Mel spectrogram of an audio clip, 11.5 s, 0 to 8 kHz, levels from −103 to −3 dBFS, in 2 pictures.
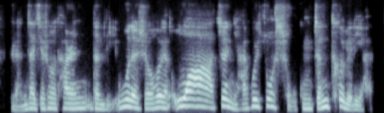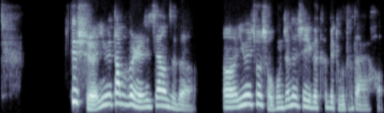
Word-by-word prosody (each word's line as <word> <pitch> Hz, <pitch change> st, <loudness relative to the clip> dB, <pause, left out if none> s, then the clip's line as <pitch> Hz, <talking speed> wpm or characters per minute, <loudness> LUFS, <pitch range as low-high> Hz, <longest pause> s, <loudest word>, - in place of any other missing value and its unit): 人 95 Hz, +4 st, -9 dB
在 130 Hz, +1 st, -1 dB
接 130 Hz, +2 st, -1 dB
受 135 Hz, 0 st, -3 dB
他 135 Hz, +2 st, -2 dB
人 135 Hz, +2 st, -2 dB
的 130 Hz, -2 st, 0 dB
礼 115 Hz, -1 st, -7 dB
物 180 Hz, +4 st, +1 dB
的 160 Hz, -4 st, +4 dB
时 130 Hz, 0 st, -2 dB
候， 130 Hz, +1 st, -1 dB
会 155 Hz, +1 st, +3 dB
觉 145 Hz, -, +1 dB
得： -, -, -8 dB, 0.2 s
“哇， 190 Hz, -5 st, +6 dB
这 185 Hz, +6 st, +1 dB
你 140 Hz, -8 st, -3 dB
还 125 Hz, +3 st, -5 dB
会 185 Hz, +6 st, 0 dB
做 185 Hz, +1 st, -2 dB
手 155 Hz, -, -2 dB
工， 125 Hz, -1 st, -5 dB
真 150 Hz, +8 st, +3 dB
特 185 Hz, -3 st, 0 dB
别 115 Hz, -6 st, -1 dB
厉 105 Hz, -2 st, -5 dB
害！“ -, -, -11 dB, 1.3 s
确 315 Hz, -1 st, +5 dB
实。 115 Hz, -, +4 dB
因 220 Hz, +6 st, 0 dB
为 250 Hz, -, 0 dB
大 270 Hz, +2 st, +5 dB
部 245 Hz, -3 st, -5 dB
分 235 Hz, 0 st, +4 dB
人 165 Hz, -3 st, +2 dB
是 175 Hz, -, -4 dB
这 175 Hz, -, -4 dB
样 200 Hz, -2 st, +4 dB
子 145 Hz, -6 st, -6 dB
的。 105 Hz, -6 st, -6 dB, 0.4 s
呃， 160 Hz, +1 st, +1 dB
因 210 Hz, +6 st, -1 dB
为 245 Hz, 0 st, +2 dB
做 250 Hz, +1 st, 0 dB
手 225 Hz, -, 0 dB
工 145 Hz, +1 st, -5 dB
真 185 Hz, +5 st, -2 dB
的 225 Hz, 0 st, 0 dB
是 195 Hz, -2 st, -2 dB
一 165 Hz, -, -1 dB
个 150 Hz, -, -1 dB
特 165 Hz, +3 st, -12 dB
别 150 Hz, -1 st, -4 dB
独 115 Hz, -1 st, -8 dB
特 125 Hz, +4 st, -14 dB
的 -, -, -3 dB
爱 110 Hz, -, -11 dB
好。 105 Hz, -, -17 dB
155 Hz, 305 characters per minute, -21 LUFS, 130-190 Hz, 1.3 s, 哇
